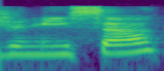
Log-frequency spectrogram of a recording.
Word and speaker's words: Rameesa: My name is Ramisa, for everybody having difficulty pronouncing my name.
